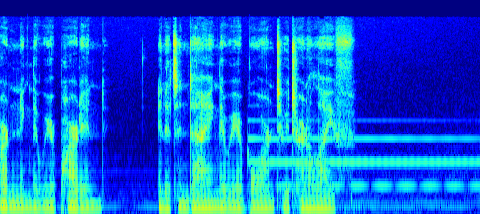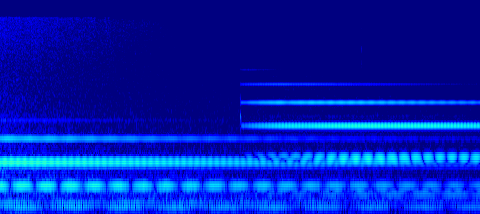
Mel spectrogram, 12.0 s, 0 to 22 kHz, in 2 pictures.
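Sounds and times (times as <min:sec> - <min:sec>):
pulsing low hum: 0:03.0 - 0:08.6
singing bowl tone ringing: 0:03.1 - 0:12.0.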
